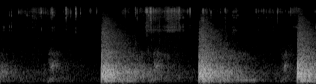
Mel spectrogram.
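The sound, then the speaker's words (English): Three sharp gunshots ring out about a second apart, each with a long echoing tail, over a quiet background with no talking. “You know what's not helping me relax is the sound of gunshots, over my shoulder.”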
